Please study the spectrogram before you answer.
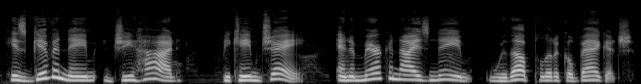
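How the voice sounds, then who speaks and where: A woman's voice: mid-range voice, normal speed, darkish tone, no room sound. A woman reading scripted narration as the narrator of a documentary.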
